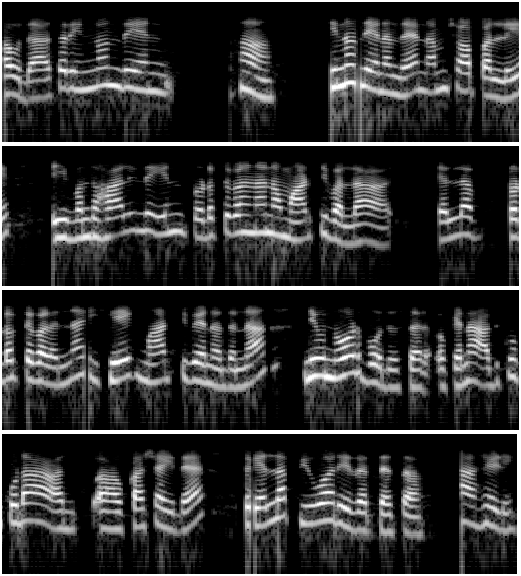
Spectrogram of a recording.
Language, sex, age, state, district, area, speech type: Kannada, female, 18-30, Karnataka, Dharwad, rural, conversation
